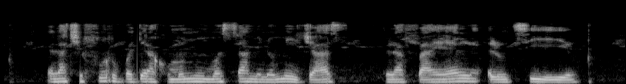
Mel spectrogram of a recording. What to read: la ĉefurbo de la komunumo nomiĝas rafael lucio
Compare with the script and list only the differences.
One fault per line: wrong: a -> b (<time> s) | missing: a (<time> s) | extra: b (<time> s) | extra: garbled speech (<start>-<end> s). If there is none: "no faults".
extra: same (2.3 s)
